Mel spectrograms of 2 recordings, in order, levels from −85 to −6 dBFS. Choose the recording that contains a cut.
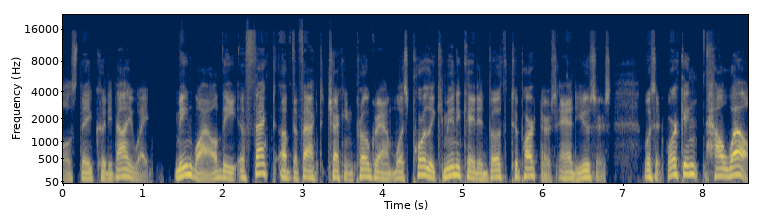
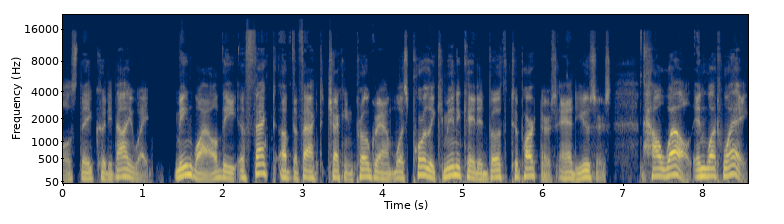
second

